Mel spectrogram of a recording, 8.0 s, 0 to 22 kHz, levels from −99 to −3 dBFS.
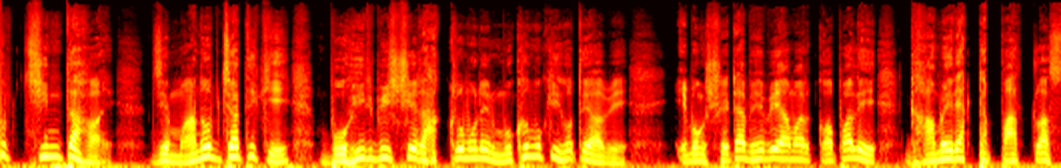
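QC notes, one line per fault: Nothing stood out on listening to this speech clip.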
